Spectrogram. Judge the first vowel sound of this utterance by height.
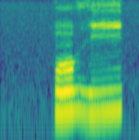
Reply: mid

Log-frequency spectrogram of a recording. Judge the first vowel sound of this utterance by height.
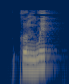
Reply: high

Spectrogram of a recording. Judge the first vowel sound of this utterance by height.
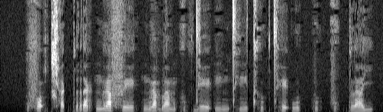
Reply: mid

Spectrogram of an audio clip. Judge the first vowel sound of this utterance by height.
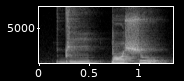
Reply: high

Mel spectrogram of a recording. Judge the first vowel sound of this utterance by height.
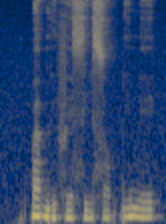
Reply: low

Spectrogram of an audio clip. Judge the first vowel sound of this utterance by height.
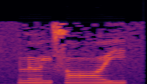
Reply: mid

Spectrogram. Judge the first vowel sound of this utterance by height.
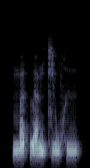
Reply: low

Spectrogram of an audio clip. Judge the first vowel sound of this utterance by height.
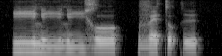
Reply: high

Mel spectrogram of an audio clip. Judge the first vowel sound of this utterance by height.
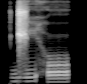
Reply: high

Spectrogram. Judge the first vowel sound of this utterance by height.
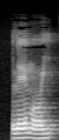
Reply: mid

